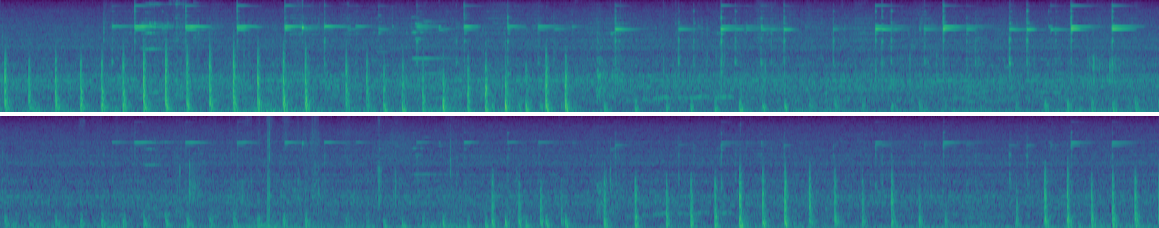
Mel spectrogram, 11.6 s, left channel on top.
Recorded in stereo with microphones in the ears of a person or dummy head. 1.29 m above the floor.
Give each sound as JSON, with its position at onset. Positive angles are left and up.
{"t": 1.0, "sound": "a clink", "side_deg": 45}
